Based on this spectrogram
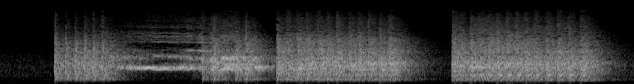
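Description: Rapid machine-gun-like rattling call of a bird with a long bill ending in a sharp nail-like tip, played from a recording; loud, dense bursts of fast clattering pulses separated by short silences.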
